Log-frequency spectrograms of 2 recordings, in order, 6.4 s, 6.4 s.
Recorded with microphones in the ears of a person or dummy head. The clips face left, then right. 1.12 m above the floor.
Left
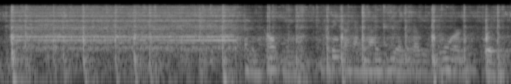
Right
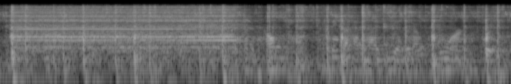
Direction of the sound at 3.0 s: Centre (ahead or behind).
